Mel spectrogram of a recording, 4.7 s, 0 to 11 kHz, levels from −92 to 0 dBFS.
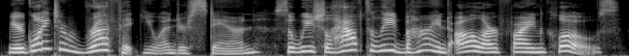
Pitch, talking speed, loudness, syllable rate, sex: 255 Hz, 240 wpm, -19 LUFS, 5.6 syllables/s, female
